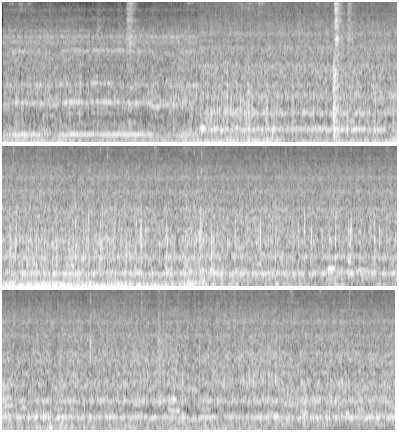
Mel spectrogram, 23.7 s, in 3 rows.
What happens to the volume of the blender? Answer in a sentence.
The volume of the blender stays about the same.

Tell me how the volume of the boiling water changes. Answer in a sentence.
The volume of the boiling water goes up, then down.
